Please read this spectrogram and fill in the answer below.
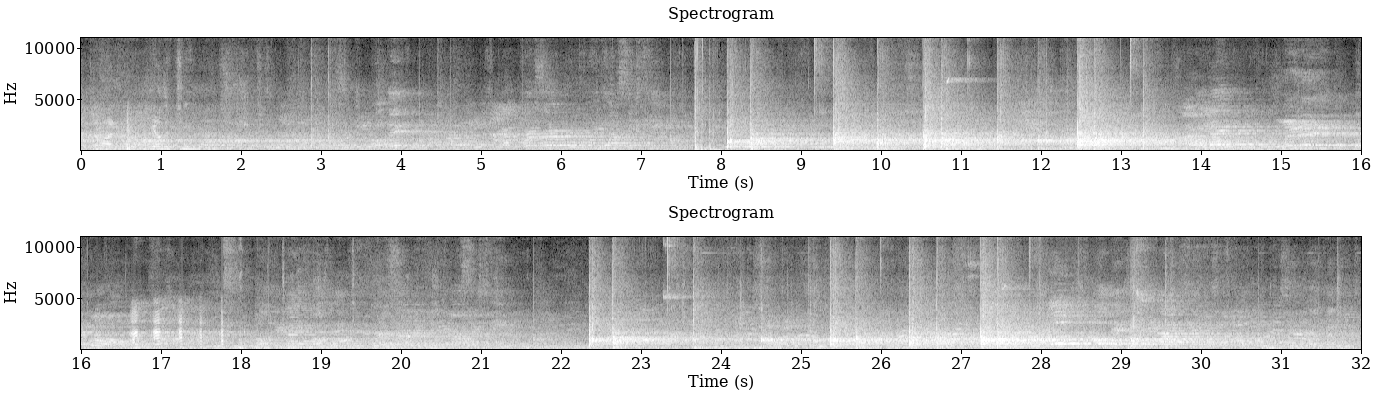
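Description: Paddleball rallies: the rubber ball cracks sharply off solid paddles and the front wall, with echo from a large indoor court hall. The hits come in two runs of a few seconds each, the first starting about a quarter of the way in and the second past the two-thirds mark.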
